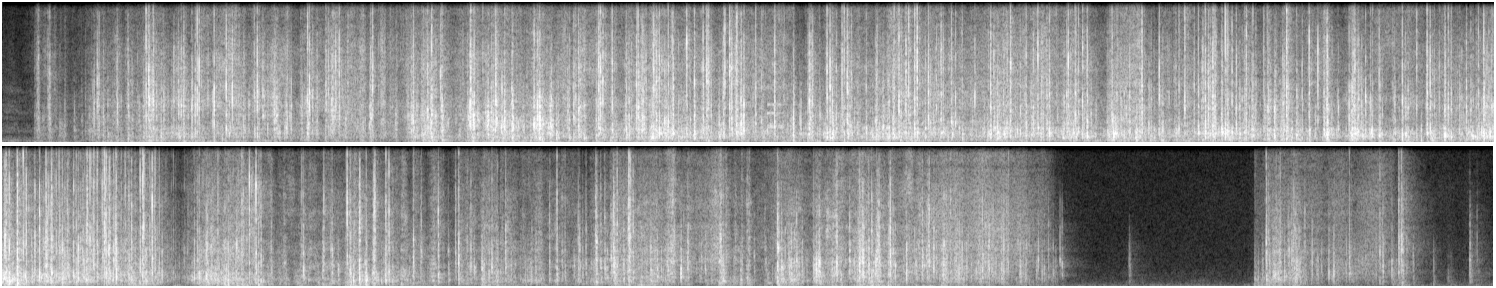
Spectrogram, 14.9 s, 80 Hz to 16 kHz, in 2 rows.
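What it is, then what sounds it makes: Newspaper sheet being rubbed and scratched. A flat, thin newspaper sheet is smoothed and rubbed with both hands, fingertips and nails scratching across it. The result is a steady, bright crinkling and scraping rustle for about 12 seconds. It then drops to near silence and resumes briefly at the end.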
